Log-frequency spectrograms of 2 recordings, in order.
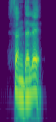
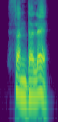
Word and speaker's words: sandali: Tagalog speakers tend to relax the E sound at the end, making it sound like E instead. So what should have been pronounced as sandali, sandali, sandali becomes sandale.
